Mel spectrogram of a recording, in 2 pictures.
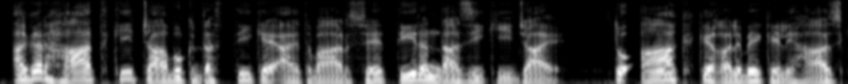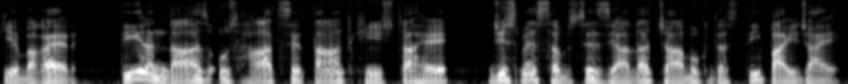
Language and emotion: Urdu, neutral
